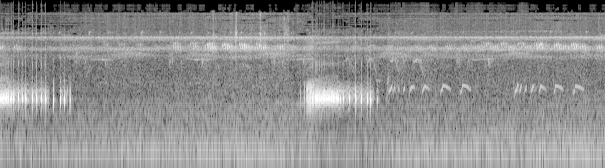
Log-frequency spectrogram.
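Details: Zebra dove manggung song meant to stir local perkutut into rivalry: two bursts of a rolling, purring trill that breaks into quick pulses, with fainter hooked cooing notes from another dove between them. A steady high hum runs underneath.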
